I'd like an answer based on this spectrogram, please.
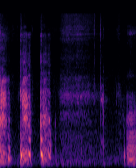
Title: chest cough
